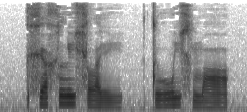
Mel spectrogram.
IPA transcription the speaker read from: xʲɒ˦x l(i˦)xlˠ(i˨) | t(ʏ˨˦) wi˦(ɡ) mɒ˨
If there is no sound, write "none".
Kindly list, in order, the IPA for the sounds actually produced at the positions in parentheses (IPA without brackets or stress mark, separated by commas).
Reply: i˦, i˨, u˨˦, x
